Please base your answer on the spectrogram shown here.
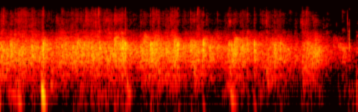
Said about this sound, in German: dein Applaus wird gleich noch kommen.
